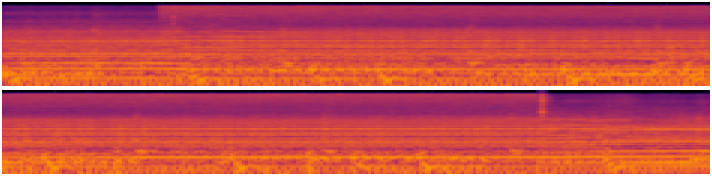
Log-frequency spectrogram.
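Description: An airbrush hisses as it sprays paint.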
